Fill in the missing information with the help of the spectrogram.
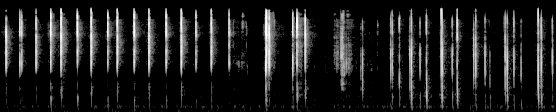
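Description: A handheld red plastic cosmetic squeeze tube with a white plastic flip cap is tapped and scratched with long nails on the cap and body. About thirty fast, sharp, bright clicks follow one another with almost no ring, and a brief scratchy rasp comes near the middle. The sound is quiet, thin and high-pitched, with no low end.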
